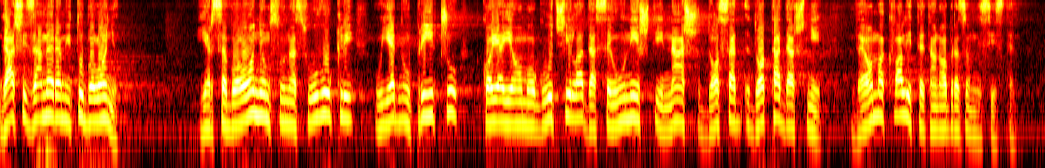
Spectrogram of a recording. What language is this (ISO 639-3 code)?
srp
